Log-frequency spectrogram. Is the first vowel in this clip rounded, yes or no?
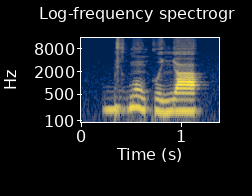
no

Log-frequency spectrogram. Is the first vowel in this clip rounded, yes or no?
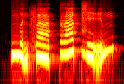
no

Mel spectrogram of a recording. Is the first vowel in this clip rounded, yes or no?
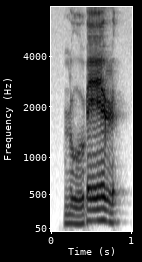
yes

